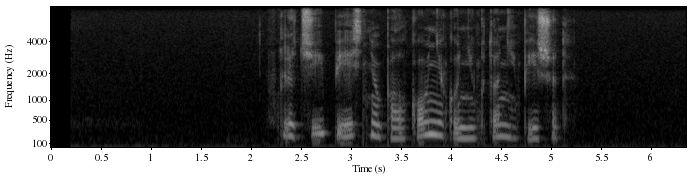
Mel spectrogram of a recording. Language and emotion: Russian, neutral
